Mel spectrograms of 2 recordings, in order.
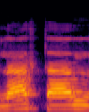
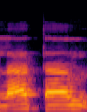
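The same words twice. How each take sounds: No difference in how they are said.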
